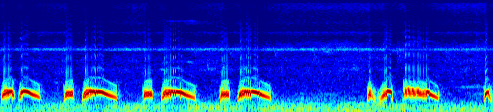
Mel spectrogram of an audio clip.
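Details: Spotted dove lure call: the phrase of short notes and a long falling coo repeats three times in quick succession. After a pause it resumes with stuttered notes and another drawn coo.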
